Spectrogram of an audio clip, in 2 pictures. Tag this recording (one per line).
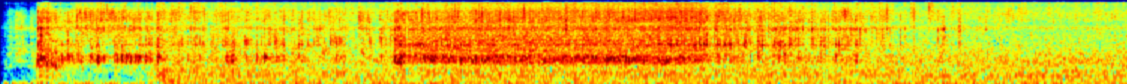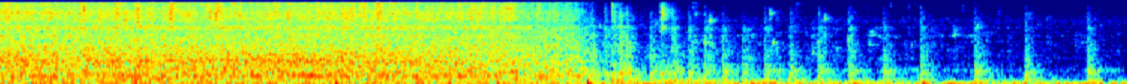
bathroom
bathtub
shower
water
